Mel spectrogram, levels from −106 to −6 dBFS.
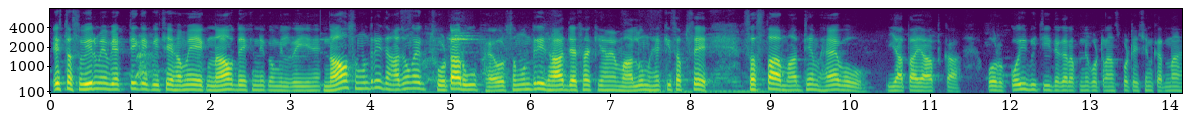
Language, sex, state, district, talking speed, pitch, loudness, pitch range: Hindi, male, Rajasthan, Churu, 205 wpm, 160 Hz, -19 LUFS, 145-180 Hz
